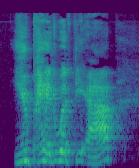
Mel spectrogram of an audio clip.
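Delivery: firm, assertive, stronger forceful voice. Retelling how the manager asked about paying with the app: imitating a stronger voice. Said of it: "with a stronger voice".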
